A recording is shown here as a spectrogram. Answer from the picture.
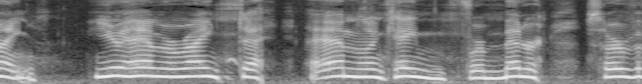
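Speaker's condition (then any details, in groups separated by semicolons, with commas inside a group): Cerebral palsy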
